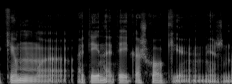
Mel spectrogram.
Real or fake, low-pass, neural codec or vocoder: fake; 14.4 kHz; autoencoder, 48 kHz, 128 numbers a frame, DAC-VAE, trained on Japanese speech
